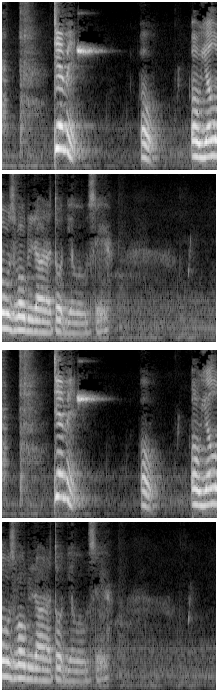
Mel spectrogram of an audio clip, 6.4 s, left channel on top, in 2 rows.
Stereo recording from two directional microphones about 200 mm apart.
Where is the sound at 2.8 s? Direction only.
10° left (ahead or behind).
